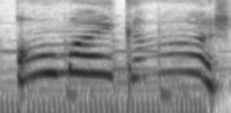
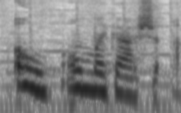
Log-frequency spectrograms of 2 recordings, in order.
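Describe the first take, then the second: First: It is said slowly and in awe. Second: It is said quickly and seriously.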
